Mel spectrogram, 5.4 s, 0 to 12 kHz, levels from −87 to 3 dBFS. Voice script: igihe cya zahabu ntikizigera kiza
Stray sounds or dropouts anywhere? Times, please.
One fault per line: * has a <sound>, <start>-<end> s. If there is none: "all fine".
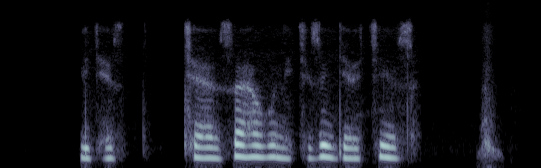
* has a whoosh, 4.8-5.0 s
